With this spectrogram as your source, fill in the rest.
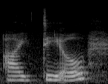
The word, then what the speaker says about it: Idyl: So to give you a close-up of the branding, it is called and pronounced Idyl.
